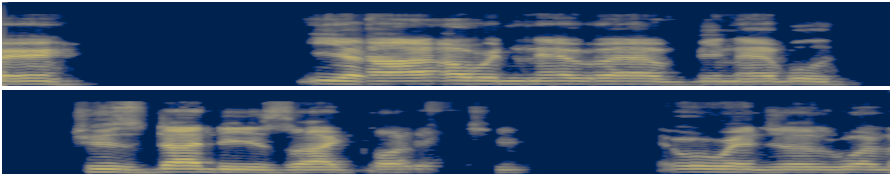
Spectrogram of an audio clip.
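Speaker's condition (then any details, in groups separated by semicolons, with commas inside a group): Friedreich's ataxia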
